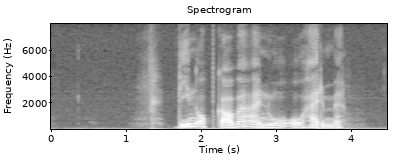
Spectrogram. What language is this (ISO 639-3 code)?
nor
